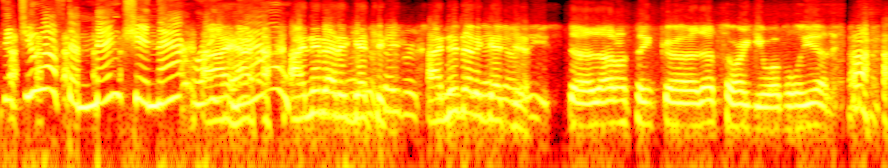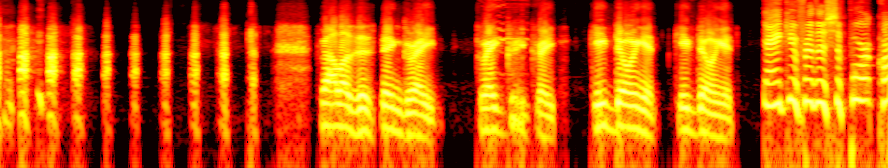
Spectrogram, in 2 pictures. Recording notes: We give insight and Analysis on the big game and field listeners phone calls.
